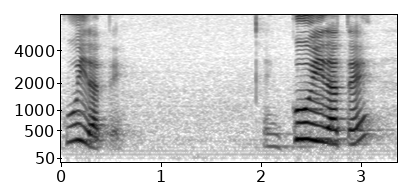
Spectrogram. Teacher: la mayor intensidad se encuentra en la antepenúltima sílaba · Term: acento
